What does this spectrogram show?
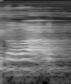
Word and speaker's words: Below: Below, which I've never heard that last name before. Anyway. Sorry, below or it's below? Spelled like below. Like honey, not accent. Below. Okay. Like Five Below, like the store.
